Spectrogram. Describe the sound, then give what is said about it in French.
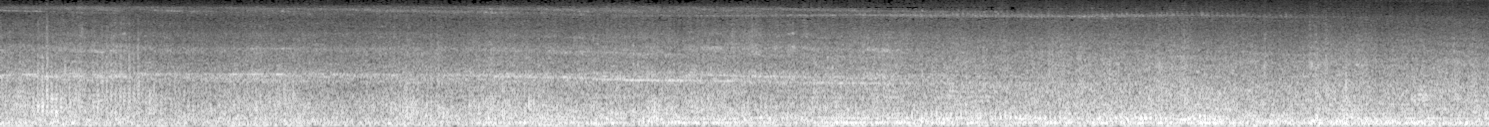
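Steady, loud rotor roar of several army light aviation helicopters passing overhead in a parade flypast, a dense continuous thrum with a faint high turbine whine, swelling slightly as they go by; no voices. “Là, on entend passer le défilé de l'aviation légère de l'armée de terre. Ce sont les hélicoptères de l'armée de terre.”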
